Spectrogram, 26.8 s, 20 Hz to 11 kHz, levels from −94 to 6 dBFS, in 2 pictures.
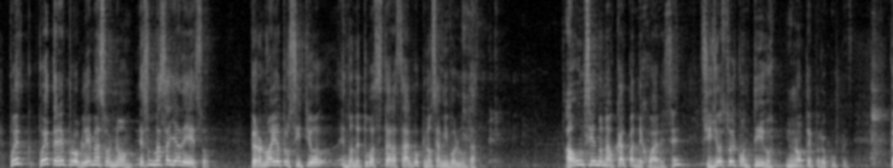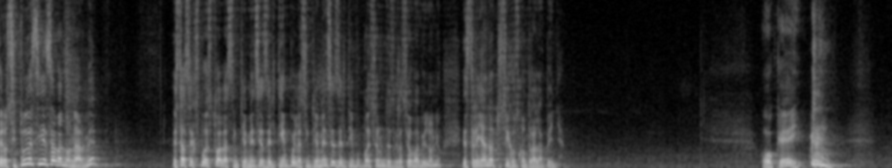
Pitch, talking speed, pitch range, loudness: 195 Hz, 160 wpm, 175-230 Hz, -23 LUFS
